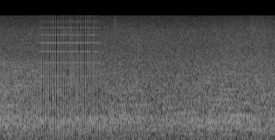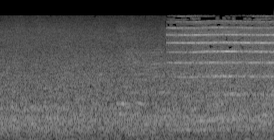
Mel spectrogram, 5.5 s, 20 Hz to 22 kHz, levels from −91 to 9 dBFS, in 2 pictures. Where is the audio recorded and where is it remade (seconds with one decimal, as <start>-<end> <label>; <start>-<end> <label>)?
0.0-0.4 recorded; 0.4-1.0 remade; 1.0-5.5 recorded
